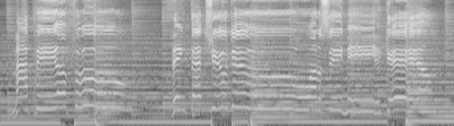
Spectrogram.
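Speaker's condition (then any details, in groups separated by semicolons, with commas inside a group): No condition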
